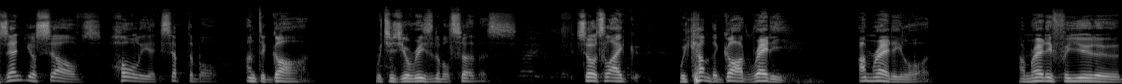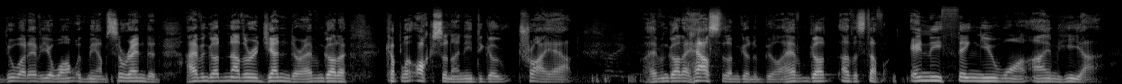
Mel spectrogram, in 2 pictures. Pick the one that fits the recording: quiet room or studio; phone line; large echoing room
large echoing room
